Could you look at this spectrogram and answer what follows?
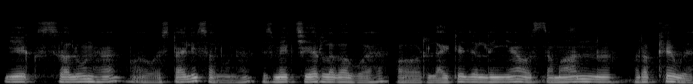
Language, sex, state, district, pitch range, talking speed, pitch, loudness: Hindi, male, Chhattisgarh, Rajnandgaon, 105-120 Hz, 205 wpm, 115 Hz, -35 LUFS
